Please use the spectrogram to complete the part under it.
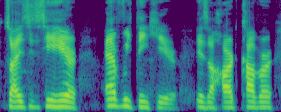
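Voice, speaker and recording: A man's voice: fairly high pitch, fairly even intonation, normal speed, bright, forceful tone, no echo. A man from Ethiopia, a comics publisher, answering interview questions in an earnest, casual way, often restarting phrases. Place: comic convention floor.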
